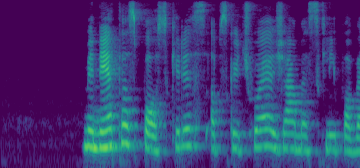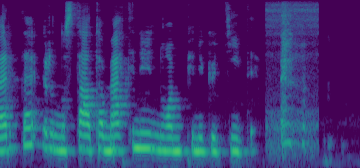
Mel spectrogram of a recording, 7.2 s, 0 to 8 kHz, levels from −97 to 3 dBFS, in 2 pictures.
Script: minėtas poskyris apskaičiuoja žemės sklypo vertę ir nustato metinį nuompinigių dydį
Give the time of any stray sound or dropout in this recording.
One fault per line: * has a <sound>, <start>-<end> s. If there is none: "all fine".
* has a laugh, 6.4-6.7 s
